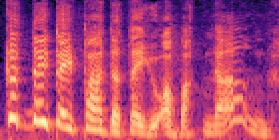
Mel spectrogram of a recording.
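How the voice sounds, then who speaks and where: A woman's voice: medium pitch, huge pitch swings, a little slow, a bit bright, husky, heavily acted. A woman acting a stern, controlling wealthy mother in a radio drama, speaking in a commanding, scolding way. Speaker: Madam Carla, employer and mother.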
